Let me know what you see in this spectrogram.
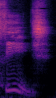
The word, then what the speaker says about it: Feige: Yeah, I've never known how to pronounce it. – I think it's Feige. – I always said Feige. – We're going with yours. – And this is Feige.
